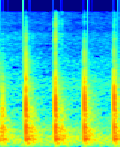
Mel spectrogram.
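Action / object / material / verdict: tap / fibreglass boat hull laminate / fibreglass / delaminated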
